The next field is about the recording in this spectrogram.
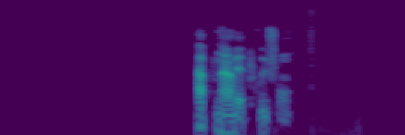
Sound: fast Pronunciation

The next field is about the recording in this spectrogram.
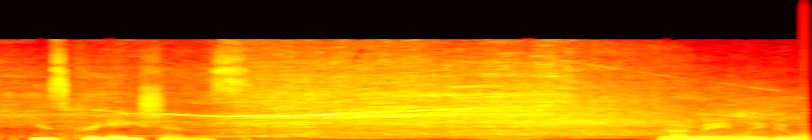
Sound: drill whirring

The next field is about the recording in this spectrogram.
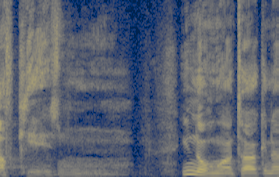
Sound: grunting

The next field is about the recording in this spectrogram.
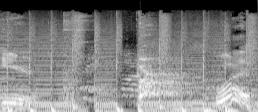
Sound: barks

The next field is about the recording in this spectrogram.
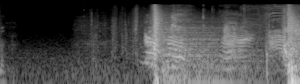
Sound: smacking noise

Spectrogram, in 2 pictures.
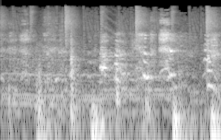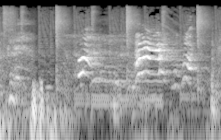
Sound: all struggling and laughing

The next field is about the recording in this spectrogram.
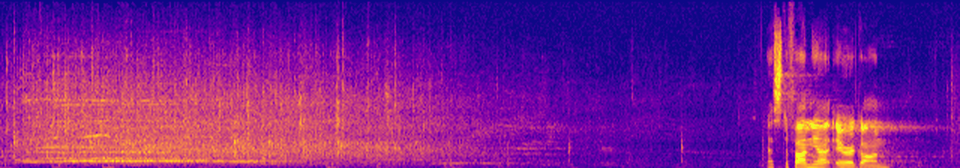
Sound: cheers and applause

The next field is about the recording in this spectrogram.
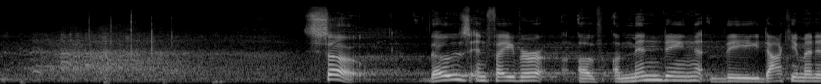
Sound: laughter

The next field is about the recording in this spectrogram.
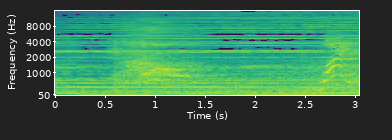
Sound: spooky music; gasping

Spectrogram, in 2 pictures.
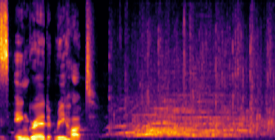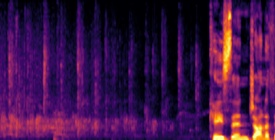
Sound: audience cheers and applauds

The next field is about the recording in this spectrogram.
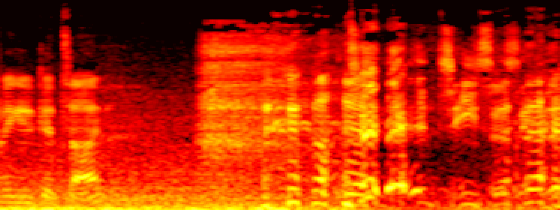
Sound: sighs; laughing

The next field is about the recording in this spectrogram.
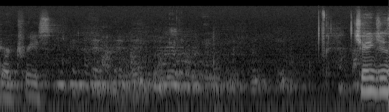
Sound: laughter

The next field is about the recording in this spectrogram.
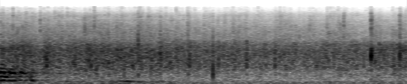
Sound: clapping

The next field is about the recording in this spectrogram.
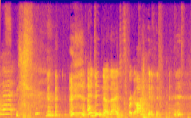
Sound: laughs

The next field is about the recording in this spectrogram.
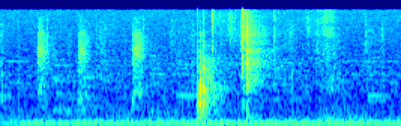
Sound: marker cap clicks off

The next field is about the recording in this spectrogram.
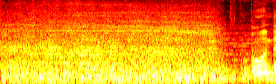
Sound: engine humming

